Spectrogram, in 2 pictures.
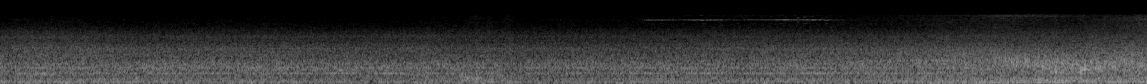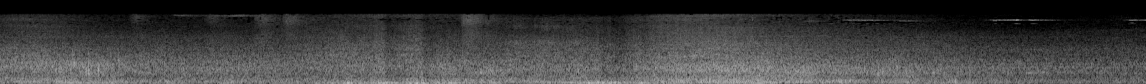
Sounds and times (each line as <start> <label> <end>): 0.0 Bus leaving 22.9
8.6 passing cars 22.9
